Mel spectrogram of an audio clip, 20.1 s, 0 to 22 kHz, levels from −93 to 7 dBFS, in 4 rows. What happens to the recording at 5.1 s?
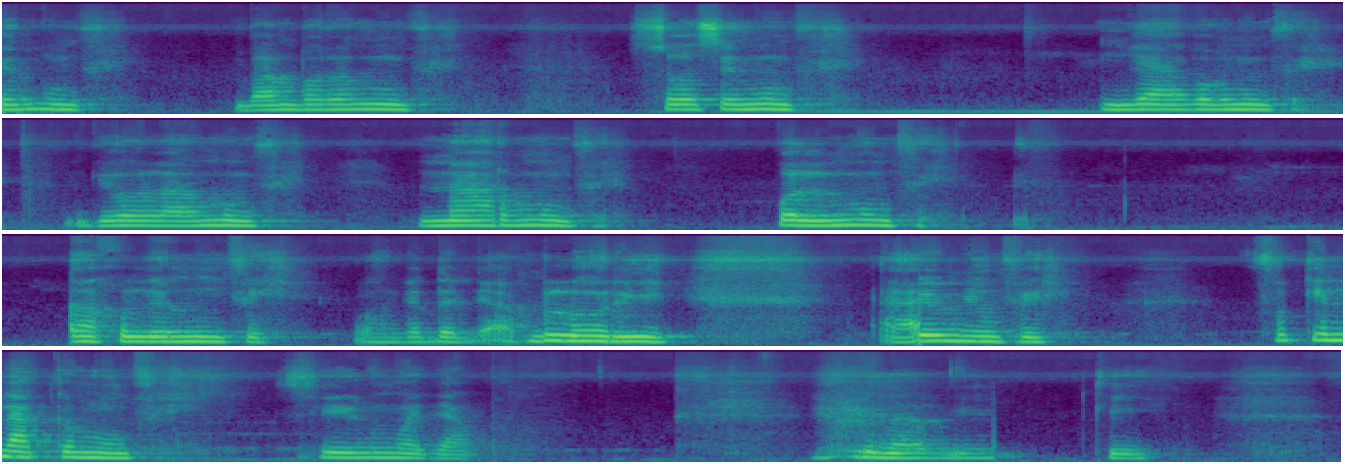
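Nothing goes wrong at 5.1 s: the speech there comes through intact, carried by Opus voice compression in its hybrid mode at about 20 kbps with only light coding damage and the full audio band kept.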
